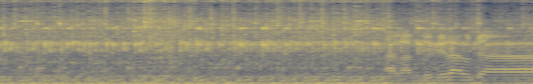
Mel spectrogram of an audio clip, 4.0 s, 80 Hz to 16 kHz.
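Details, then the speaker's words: Toyota Kijang diesel after engine work on a cracked block with a weld-blocked oil passage: steady even clatter right after starting, no knocks or misses, smooth idle; oil pressure 4 bar and circulating, left to warm up. "Lur langsung hidup kita lihat tekanan oli dulu ada di angka 4 bar dan olinya sudah sirkulasi"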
